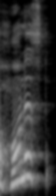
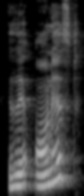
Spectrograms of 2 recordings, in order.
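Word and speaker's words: honest: में कौन-कौन और ए ग ल मैं इसको होनेस्ट हाउ आर या हेयर नहीं पढ़ा जाएगा क्यों क्योंकि इसका पहला अक्षर जो है लैटर टू है और साइलेंट हो गया है ऑनेस्ट पावर प्रॉफिट करके हम देखते हैं से प्रारंभ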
